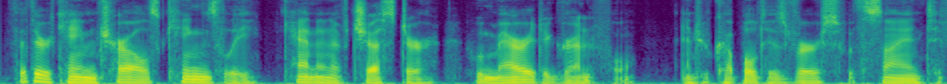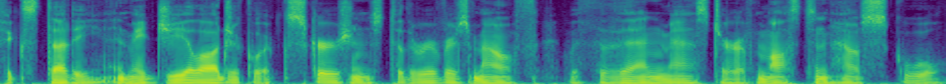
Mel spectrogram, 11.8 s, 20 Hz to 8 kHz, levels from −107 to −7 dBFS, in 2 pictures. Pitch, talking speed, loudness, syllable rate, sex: 80 Hz, 175 wpm, -21 LUFS, 5.1 syllables/s, male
